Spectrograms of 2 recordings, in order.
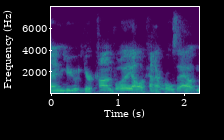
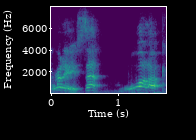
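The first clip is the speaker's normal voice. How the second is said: put-on high, crackly old-timey announcer call; crackly vintage cartoon announcer; 12 semitones higher, 3 dB louder, slower than usual. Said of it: "that crackly, like, old-timey voice".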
